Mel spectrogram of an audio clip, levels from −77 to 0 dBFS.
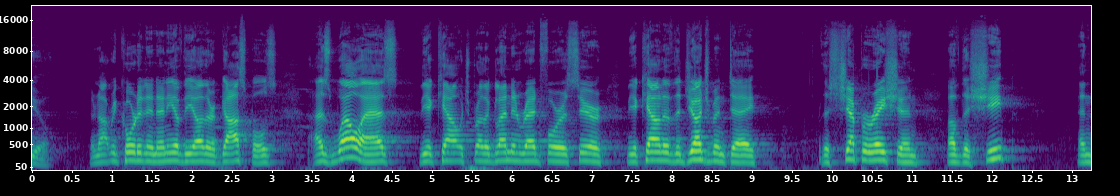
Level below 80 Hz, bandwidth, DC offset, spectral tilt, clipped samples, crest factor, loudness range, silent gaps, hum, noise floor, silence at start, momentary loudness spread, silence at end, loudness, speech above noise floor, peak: -58 dBFS; 16.5 kHz; under 0.1%; -5 dB/octave; under 0.1%; 18 dB; 3 LU; none; none; -64 dBFS; 0 s; 14 LU; 0 s; -18 LUFS; 46 dB; -2 dBFS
